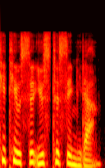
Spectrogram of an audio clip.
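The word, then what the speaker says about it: Titius Justus: 라틴어 발음은 티우스 유스트스입니다.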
